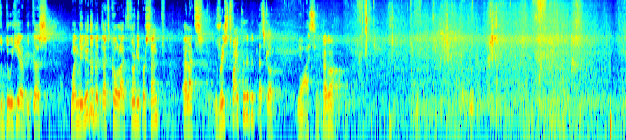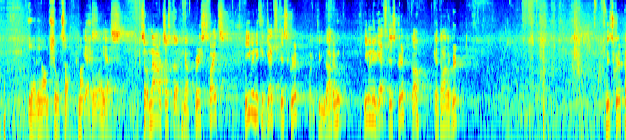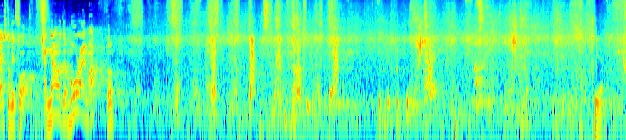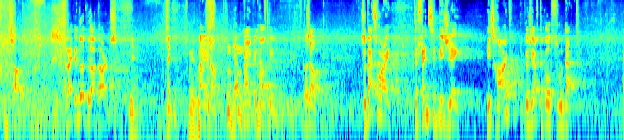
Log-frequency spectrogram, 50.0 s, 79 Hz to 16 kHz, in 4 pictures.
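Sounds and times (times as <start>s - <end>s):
fabric rustling and scraping: 7.0s - 13.1s, 27.7s - 32.6s, 33.2s - 38.9s.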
